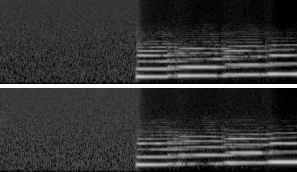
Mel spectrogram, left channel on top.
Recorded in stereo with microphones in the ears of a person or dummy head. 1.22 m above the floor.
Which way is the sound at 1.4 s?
30° left (ahead or behind).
